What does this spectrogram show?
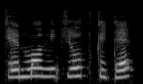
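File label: "kenmon", Japanese; 検問に気をつけて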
